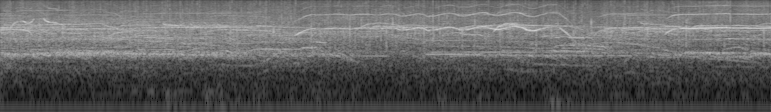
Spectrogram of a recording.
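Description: A large crowd cheers loudly in a big hall.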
